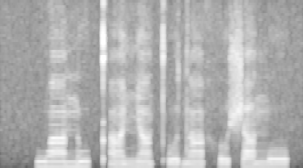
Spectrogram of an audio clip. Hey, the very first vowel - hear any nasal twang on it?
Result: yes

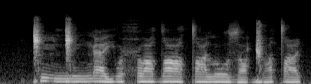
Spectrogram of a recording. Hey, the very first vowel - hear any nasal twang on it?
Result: yes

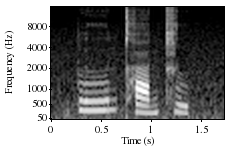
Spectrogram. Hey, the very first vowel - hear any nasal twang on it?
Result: no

